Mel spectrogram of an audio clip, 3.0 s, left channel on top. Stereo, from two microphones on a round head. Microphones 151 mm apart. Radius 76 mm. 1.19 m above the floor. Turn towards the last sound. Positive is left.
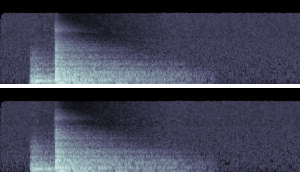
turn(degrees=15)  # may be behind; listen again after turning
